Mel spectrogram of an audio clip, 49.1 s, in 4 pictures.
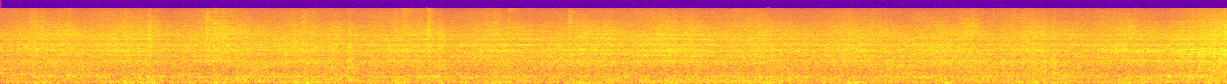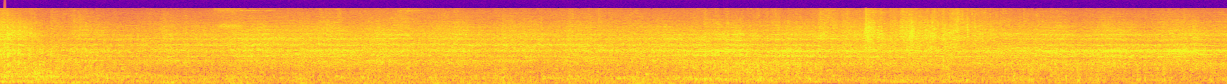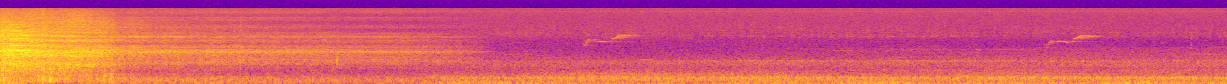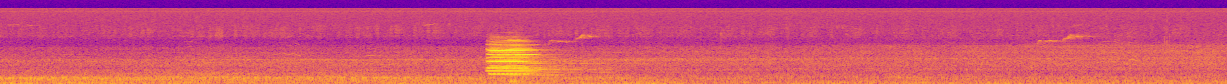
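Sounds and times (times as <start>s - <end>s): freight train wagons rumbling: 0.0s - 49.0s
train horn toot: 41.7s - 43.1s
faint bird chirps: 42.3s - 48.6s.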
